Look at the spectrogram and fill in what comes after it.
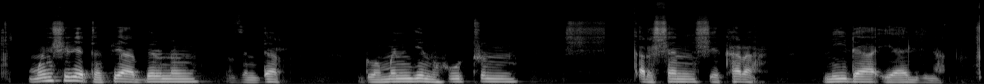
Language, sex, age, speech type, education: Hausa, male, 15-29, spontaneous, secondary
